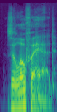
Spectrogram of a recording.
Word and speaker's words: Zelophehad: Zelophehad.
